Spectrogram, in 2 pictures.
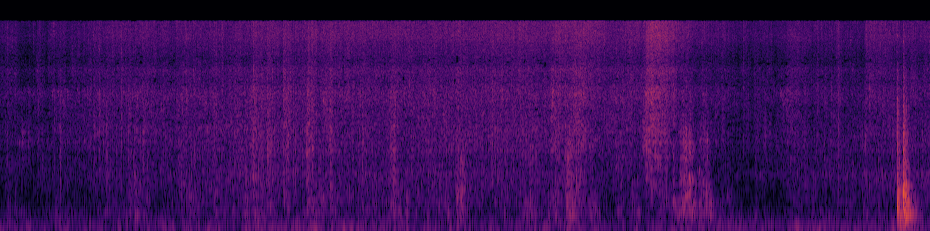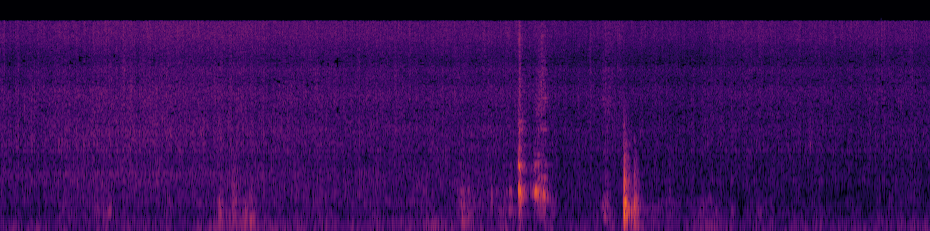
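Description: Oil sizzling steadily as food fries in a steel wok on a gas burner, with a spatula stirring and a few sharp knocks against the wok, the loudest about two-thirds of the way through.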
